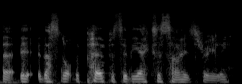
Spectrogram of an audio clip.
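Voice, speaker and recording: A man with a croaky, hoarse voice presenting a webinar over a video call in a humble, hesitant, explanatory way. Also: medium pitch, fairly even intonation, fast, no echo. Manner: humble, hesitant, softly hedging. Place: video call with screen sharing.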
